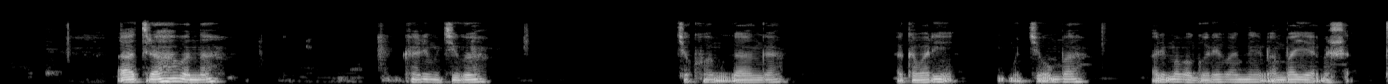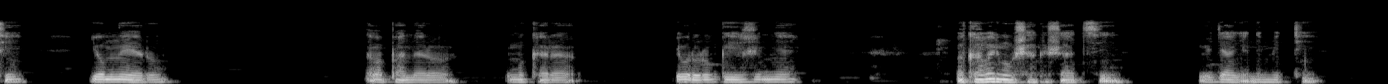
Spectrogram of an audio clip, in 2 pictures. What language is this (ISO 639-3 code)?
kin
